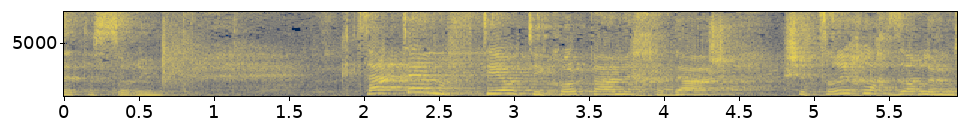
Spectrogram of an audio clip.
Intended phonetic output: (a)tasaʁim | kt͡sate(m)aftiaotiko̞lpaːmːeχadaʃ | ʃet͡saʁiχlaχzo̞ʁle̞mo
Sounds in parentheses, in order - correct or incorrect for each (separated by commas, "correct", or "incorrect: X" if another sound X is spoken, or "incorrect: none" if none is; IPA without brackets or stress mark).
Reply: incorrect: e, correct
